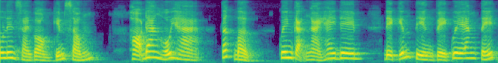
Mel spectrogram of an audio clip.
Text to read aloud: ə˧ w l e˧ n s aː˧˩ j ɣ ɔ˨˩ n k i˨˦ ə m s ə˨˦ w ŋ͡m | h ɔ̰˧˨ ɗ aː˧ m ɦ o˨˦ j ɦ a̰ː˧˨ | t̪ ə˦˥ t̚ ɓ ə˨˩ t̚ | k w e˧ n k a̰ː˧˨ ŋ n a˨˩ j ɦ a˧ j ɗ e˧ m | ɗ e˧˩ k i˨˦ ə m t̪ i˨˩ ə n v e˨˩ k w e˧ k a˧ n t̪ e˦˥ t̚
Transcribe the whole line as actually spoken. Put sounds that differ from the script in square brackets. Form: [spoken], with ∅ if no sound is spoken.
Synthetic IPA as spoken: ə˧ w l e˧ n s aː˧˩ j ɣ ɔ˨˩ n k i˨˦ ə m s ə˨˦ w ŋ͡m | h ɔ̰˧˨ ɗ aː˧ [ŋ] ɦ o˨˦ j ɦ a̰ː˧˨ | t̪ ə˦˥ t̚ ɓ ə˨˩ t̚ | k w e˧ n k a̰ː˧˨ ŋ [ŋ] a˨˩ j ɦ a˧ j ɗ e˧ m | ɗ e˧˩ k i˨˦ ə m t̪ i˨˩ ə n v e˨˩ k w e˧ [ʔ] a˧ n t̪ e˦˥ t̚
